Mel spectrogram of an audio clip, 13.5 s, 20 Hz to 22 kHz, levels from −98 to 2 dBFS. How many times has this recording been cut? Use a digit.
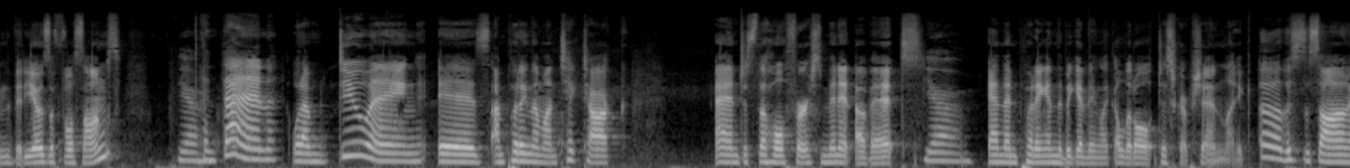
1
